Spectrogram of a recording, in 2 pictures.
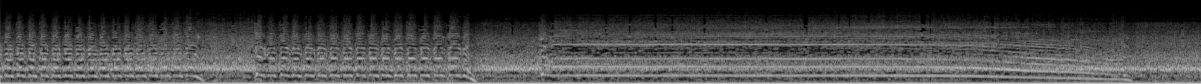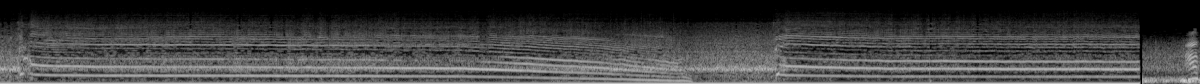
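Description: A Spanish-language football commentator's drawn-out goal call, "gol" shouted and held on one pitch for several seconds per breath, each breath sliding down in pitch as it runs out, over stadium crowd noise. After two shorter calls come three long ones, the longest about seven seconds.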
